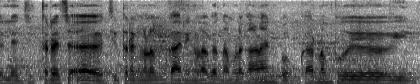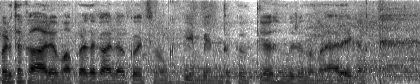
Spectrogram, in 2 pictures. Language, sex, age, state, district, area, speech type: Malayalam, male, 18-30, Kerala, Idukki, rural, spontaneous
